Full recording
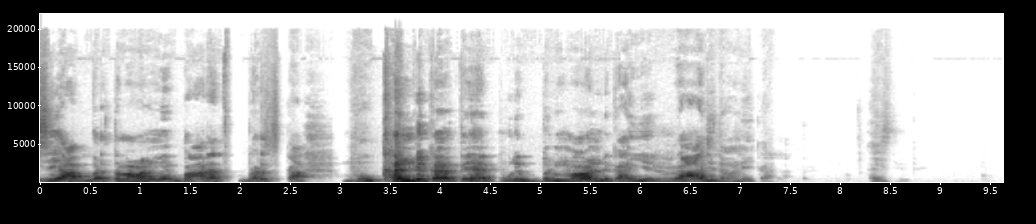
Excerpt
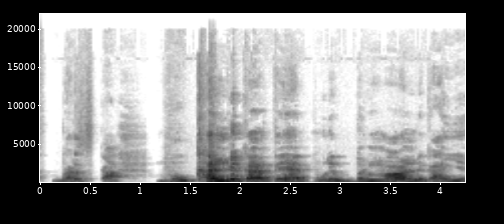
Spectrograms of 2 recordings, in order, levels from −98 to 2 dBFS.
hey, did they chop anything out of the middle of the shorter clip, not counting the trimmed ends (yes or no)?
no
